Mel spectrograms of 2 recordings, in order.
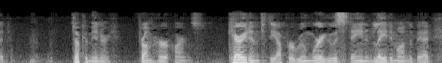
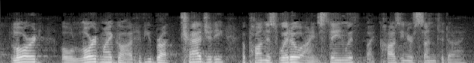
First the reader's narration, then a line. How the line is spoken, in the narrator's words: cried to the Lord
